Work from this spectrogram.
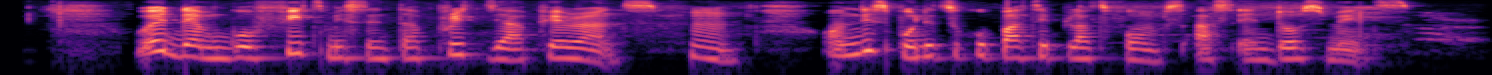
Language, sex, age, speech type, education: Nigerian Pidgin, female, 15-29, spontaneous, tertiary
